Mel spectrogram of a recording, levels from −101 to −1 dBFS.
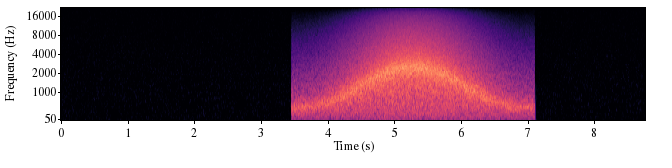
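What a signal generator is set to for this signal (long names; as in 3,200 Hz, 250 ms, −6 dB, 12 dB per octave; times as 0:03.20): wind from filtered noise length 3.65 s, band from 460 Hz, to 2,500 Hz, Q 3.5, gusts 1, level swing 18 dB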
